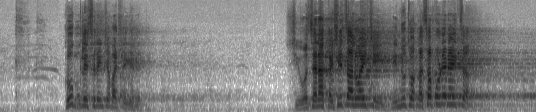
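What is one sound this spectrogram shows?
A middle-aged man speaks forcefully into a microphone over loudspeakers, with pauses between phrases.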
